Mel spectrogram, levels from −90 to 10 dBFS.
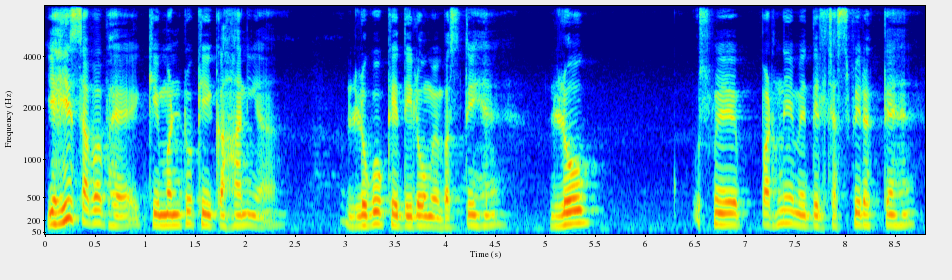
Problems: none marked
